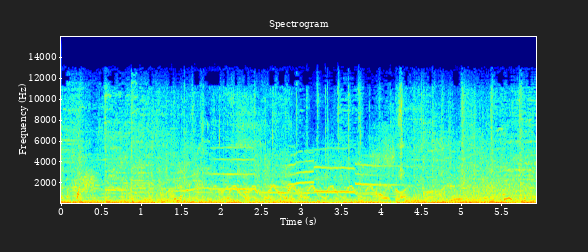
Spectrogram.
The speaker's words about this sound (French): on en parle après notre jingle spécial Gifle.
